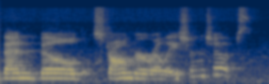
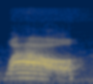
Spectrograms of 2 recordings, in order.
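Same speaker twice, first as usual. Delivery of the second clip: usual speaking voice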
